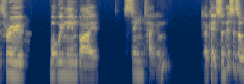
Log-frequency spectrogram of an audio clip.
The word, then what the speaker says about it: syntagm: Okay, so moving forward then to think through what we mean by syntagm. Okay, so this is a word that's spelled S-Y-N-T-A-G-M, syntagm, which comes from semiotics.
